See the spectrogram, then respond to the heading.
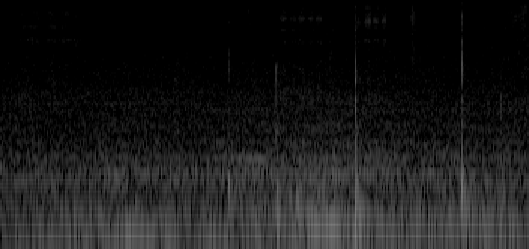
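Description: A plastic stylus tip scratches across a glass iPad touchscreen in small back-and-forth strokes, coloring in orange areas. The soft, quiet scratching sits over a low hum, with four sharp, bright ticks as the tip strikes the glass.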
